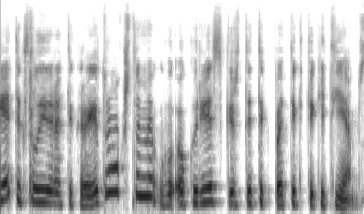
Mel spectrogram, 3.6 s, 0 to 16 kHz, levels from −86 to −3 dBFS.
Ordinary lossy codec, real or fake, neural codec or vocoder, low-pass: MP3, 64 kbps; fake; codec, 44.1 kHz, 7.8 kbps, DAC; 14.4 kHz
